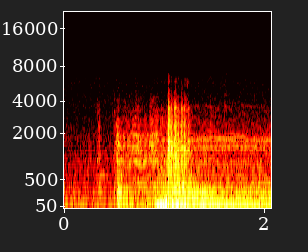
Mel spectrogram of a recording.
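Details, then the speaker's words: Proton Waja MMC automatic with unstable idle, after TPS reset and thermostat refitted: quick clean start, revs flare then hold a raised steady fast idle until coolant reaches 80 while the stepper motor stays open; normal cold start. "Start cantik. Dia naik dulu lepas tu baru terun. Okey. Dia agak tinggi sikit sebab tak sampai 80."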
